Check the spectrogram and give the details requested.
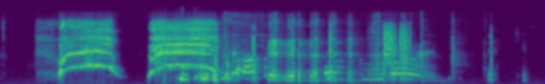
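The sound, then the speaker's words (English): A person vocally imitates a strange, bleating scream unlike a regular scream: two long, strained wails followed by a stuttering run of shorter yelps and cries, loud, with no other talking. “Yeah, but basically the scream is not like a regular scream. It's like...”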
